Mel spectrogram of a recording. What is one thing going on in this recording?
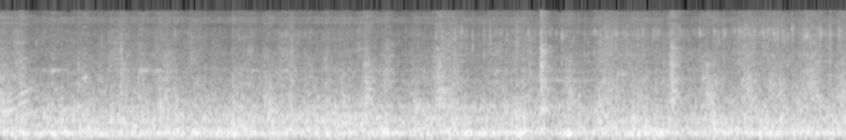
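Railway carriages clatter over the rails.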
